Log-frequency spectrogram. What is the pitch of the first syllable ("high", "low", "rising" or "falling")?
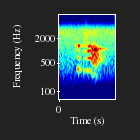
high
